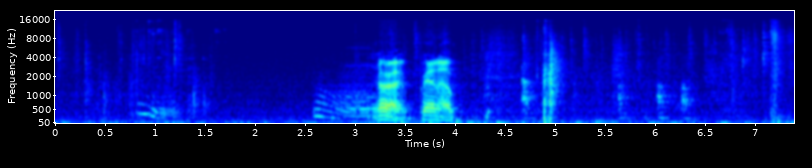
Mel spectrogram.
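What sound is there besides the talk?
dog whimpering and panting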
